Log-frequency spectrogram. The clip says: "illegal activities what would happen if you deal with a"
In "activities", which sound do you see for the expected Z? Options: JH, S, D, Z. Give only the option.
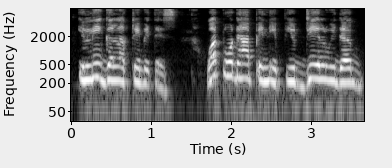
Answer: S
